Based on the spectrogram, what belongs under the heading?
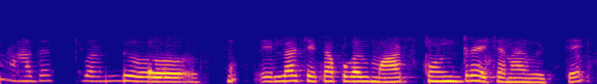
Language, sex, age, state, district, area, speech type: Kannada, female, 30-45, Karnataka, Tumkur, rural, conversation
